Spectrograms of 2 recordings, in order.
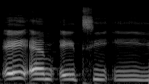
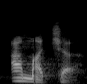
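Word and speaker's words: amateur: standard English you can amate with the stress at the onset or the first syllable if you like so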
